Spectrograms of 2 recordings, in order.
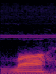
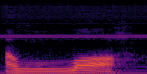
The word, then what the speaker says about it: الله: In the phrase بالله, the lam of the majestic name of Allah is pronounced with ترقيق, with thinness. Now, the thing with the letter lam is that it is pronounced with ترقيق all the time, except in the majestic name of Allah, under certain conditions.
